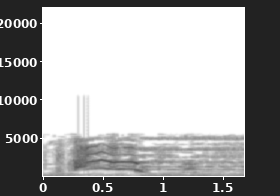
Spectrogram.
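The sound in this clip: A woman screams in fear, a short, loud, high-pitched cry that bends and slides downward before fading into a lower, steady background.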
